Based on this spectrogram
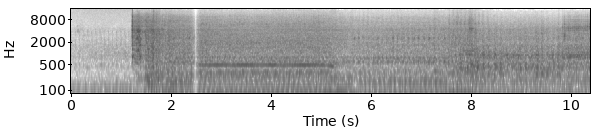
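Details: John Deere tractor with 60D 60-inch mower deck at 430 hours: the engine starts, then a rough gritty grinding rides over the run once the deck is driven, from a failed bottom output shaft bearing in the gearbox, with oil splatter nearby.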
